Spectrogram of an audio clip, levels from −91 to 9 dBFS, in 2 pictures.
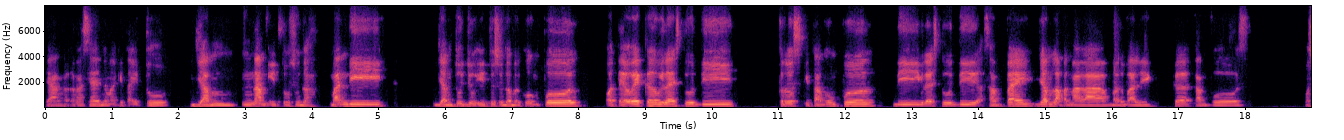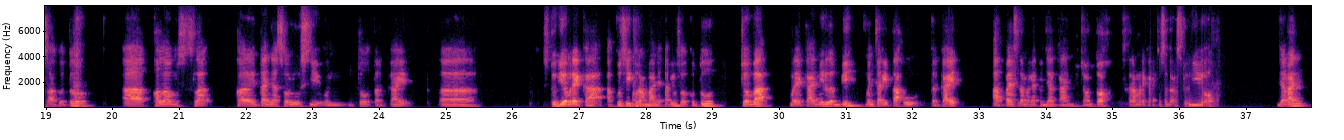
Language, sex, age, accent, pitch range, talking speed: Indonesian, male, 20-39, native, 110-130 Hz, 115 wpm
